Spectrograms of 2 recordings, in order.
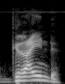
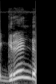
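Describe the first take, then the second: First: ग्राइंड with long "aai" glide, falling; correct pronunciation. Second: ग्रिंड with short i, questioning rise; rejected short-i ग्रिंड; wrong pronunciation. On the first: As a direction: say ग्राइंड as "graa-ind", pitch coming down. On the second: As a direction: ask ग्रिंड as "grinnd". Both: Shown as a demonstration. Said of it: "नहीं, ग्राइंड".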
